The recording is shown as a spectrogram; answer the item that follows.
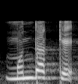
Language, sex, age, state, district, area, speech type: Kannada, female, 30-45, Karnataka, Mandya, rural, read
